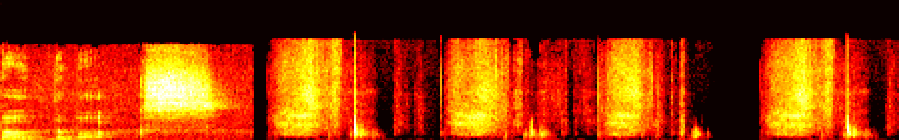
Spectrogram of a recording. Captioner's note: pages turning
